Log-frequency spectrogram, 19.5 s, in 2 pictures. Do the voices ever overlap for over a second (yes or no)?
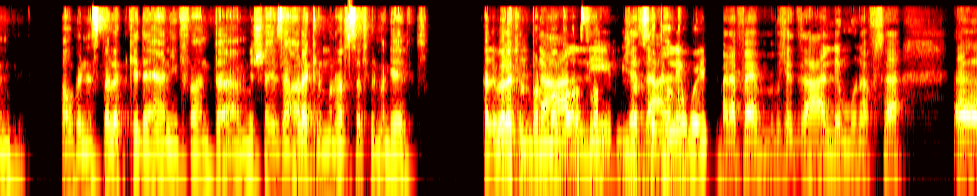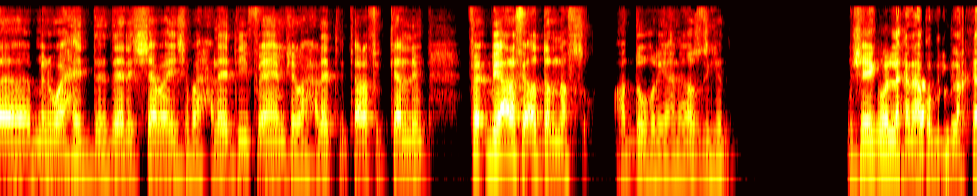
yes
